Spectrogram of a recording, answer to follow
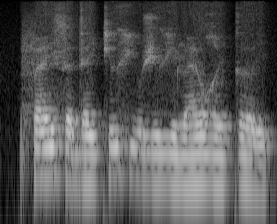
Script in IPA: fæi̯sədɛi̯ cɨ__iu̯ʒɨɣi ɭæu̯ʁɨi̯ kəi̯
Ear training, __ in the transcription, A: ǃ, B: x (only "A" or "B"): B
